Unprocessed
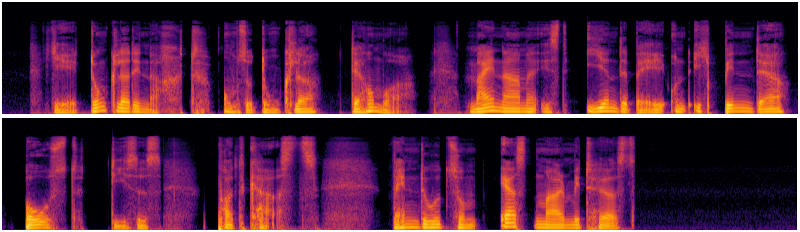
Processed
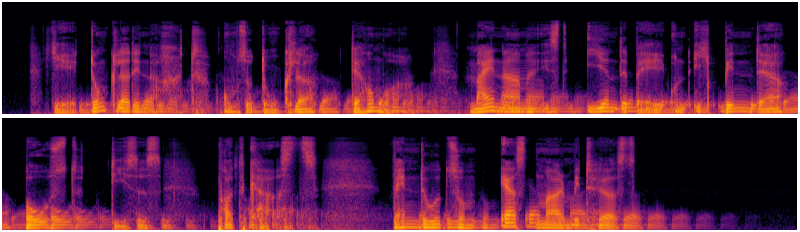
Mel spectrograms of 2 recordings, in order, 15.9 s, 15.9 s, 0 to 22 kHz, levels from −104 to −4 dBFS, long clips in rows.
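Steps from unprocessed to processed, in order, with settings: analogue delay 0.242 s, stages 1024, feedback 32%, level -8.5 dB; gain -7 dB

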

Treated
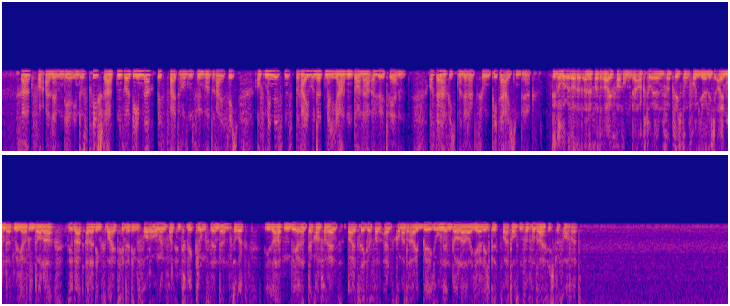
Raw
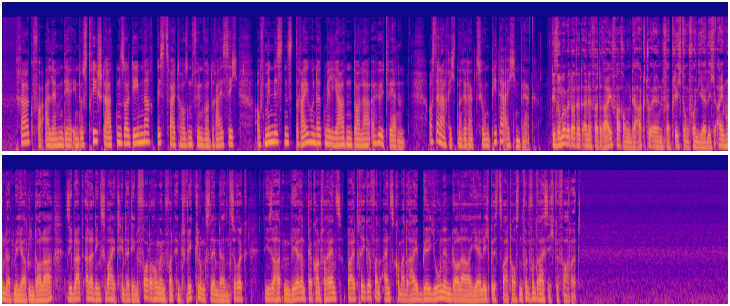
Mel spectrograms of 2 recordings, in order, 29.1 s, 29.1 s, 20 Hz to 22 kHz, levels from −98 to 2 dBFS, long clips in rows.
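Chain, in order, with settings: chorus 1.1 Hz, delay 17 ms, depth 4.7 ms; inverted band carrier 3700 Hz; gain +2.5 dB

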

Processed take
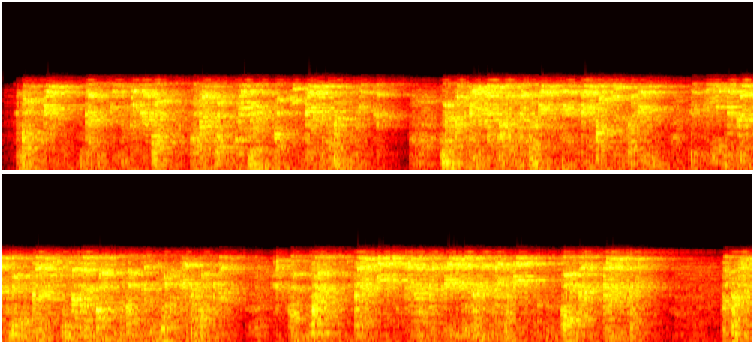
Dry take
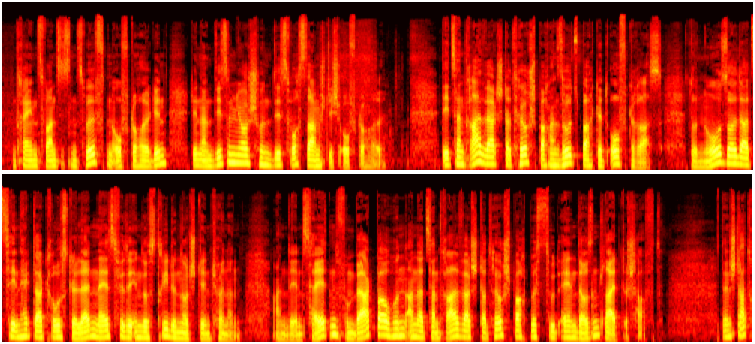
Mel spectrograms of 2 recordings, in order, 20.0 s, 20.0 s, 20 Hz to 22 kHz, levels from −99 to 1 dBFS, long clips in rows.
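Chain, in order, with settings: HPF 870 Hz 24 dB/oct; high shelf 2700 Hz -3 dB; AGC gain up to 4.5 dB; envelope flanger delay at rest 4.8 ms, full sweep at -20.5 dBFS; transient shaper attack +8 dB, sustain -11 dB; harmoniser +12 st -1 dB; shoebox room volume 1800 m³, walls mixed, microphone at 4.4 m; inverted band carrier 3900 Hz; maximiser +7.5 dB; gain -5.5 dB

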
